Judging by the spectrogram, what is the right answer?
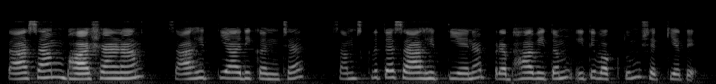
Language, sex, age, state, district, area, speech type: Sanskrit, female, 18-30, Andhra Pradesh, Chittoor, urban, spontaneous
